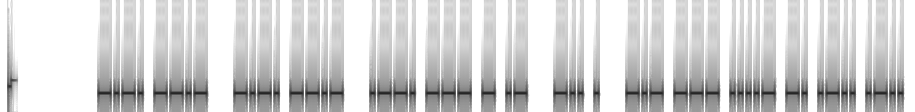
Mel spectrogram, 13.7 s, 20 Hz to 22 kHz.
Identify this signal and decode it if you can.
Morse code, heard as a keyed tone, about 21 wpm, 700 Hz. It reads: CQ CQ POTA DE KO4NLL
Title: POTA QSO Practice - 20wpm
